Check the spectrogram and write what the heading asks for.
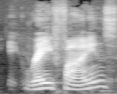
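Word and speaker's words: Ralph Fiennes: Ray Fiennes, that's how you say his name, right? – Yeah.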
